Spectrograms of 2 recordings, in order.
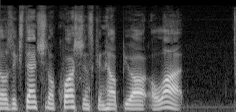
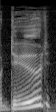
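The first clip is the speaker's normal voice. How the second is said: DUDE as a rising question. Shown as a demonstration. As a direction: ask "Dude?" with the pitch sliding up. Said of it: "one word with a different tone of voice".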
